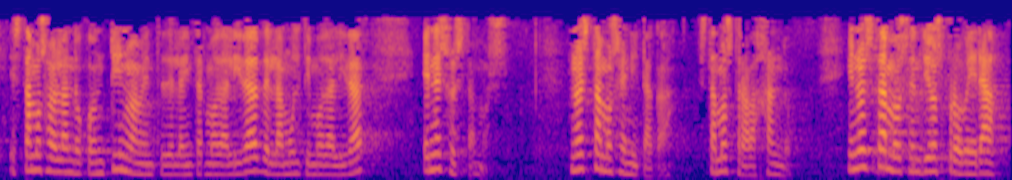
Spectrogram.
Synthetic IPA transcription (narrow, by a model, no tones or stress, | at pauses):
e̞st̪amo̞saβland̪o̞ko̞nt̪inwamẽ̞nt̪e̞ðe̞laint̪e̞ɾmo̞ð̞aliðaððe̞lamult̪imo̞ð̞aliðað | e̞ne̞so̞e̞st̪amo̞s | no̞e̞st̪amo̞se̞nit̪aka̰ | est̪amo̞st̪ɾaβaxand̪o̞ | ino̞e̞st̪amo̞se̞nd̪jo̞spɾo̞βe̞ɾa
